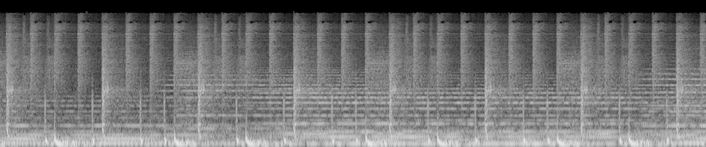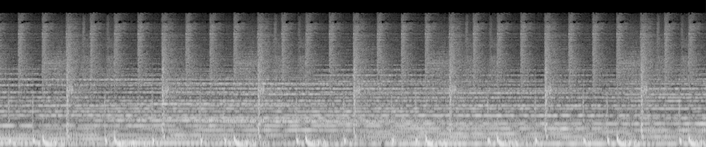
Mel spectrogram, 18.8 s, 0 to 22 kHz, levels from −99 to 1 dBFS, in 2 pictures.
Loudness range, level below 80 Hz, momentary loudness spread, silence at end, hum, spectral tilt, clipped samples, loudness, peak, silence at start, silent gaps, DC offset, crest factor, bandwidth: 2 LU; -22 dBFS; 4 LU; 0 s; none; -5 dB/octave; under 0.1%; -19 LUFS; -4 dBFS; 0 s; none; under 0.1%; 14 dB; 16 kHz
